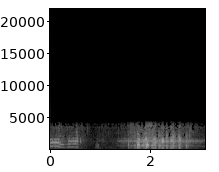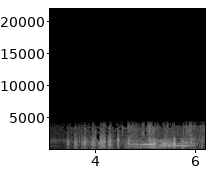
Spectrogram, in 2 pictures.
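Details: Hens and roosters at breakfast in a farmyard before heading off to forage in the forest; dense overlapping clucking in bursts, a long steady tone, then busy chattering from the flock.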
